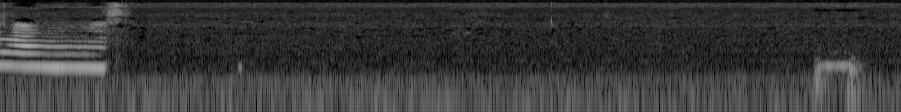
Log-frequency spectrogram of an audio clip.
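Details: Kitten gives one loud, drawn-out meow with a rich harmonic tone that slides slightly downward over about a second. A long quiet stretch with low background hum follows, then a brief soft chirp-like call near the end.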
